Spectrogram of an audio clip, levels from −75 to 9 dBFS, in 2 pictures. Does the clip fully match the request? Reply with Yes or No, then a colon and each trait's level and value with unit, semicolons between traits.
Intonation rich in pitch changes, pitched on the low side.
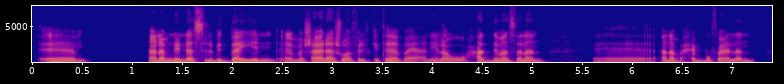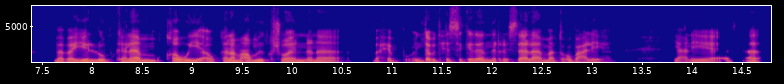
No: average, 3.5 semitones; low, 125 Hz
